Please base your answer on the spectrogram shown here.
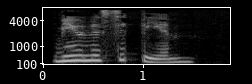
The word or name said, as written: municipium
